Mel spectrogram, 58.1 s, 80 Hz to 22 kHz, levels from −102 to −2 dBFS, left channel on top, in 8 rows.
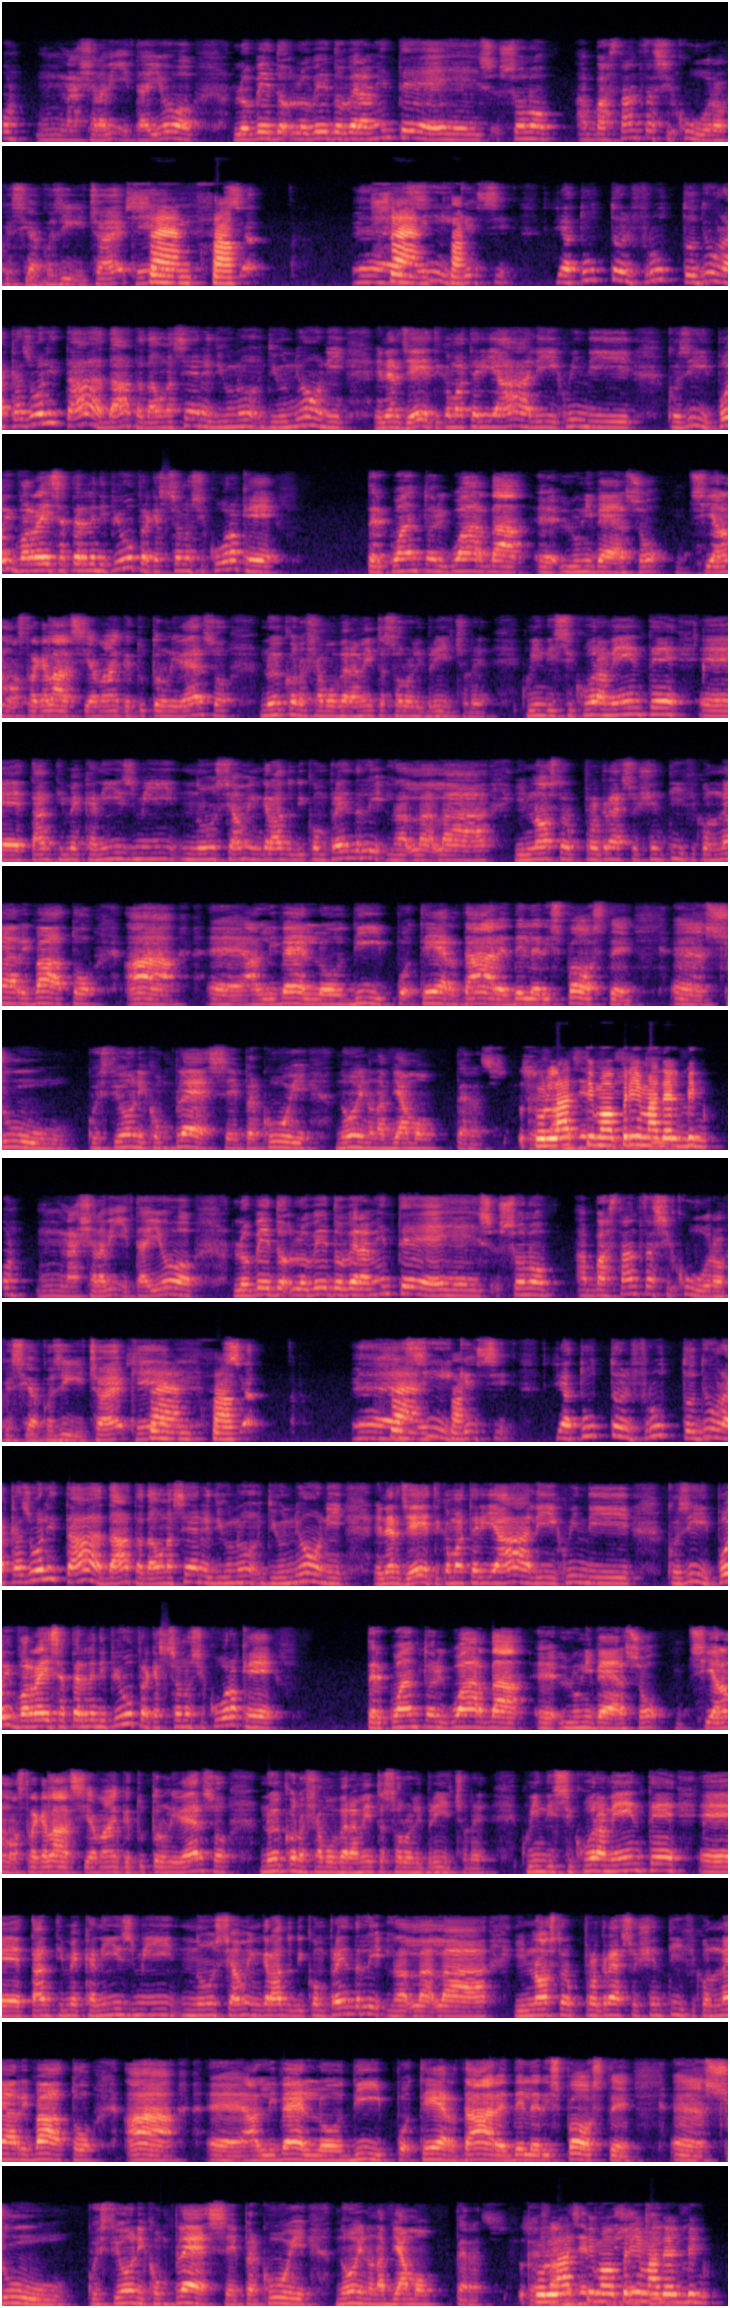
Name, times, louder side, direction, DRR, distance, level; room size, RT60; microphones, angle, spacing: voice 1, 0.0-5.5 5.7-8.9 9.5-9.8 10.8-12.3 12.8-24.5 25.4-28.3 28.7-55.1 55.4-55.6 56.1-56.7 57.0-57.4, right 3 dB, 35° right, 0.6 m, -29 dB
voice 2, 8.7-9.6 11.0-11.9 55.6-57.9, left 4 dB, 45° left, 0.4 m, -21 dB
4.6 x 2.5 x 4.3 m
head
